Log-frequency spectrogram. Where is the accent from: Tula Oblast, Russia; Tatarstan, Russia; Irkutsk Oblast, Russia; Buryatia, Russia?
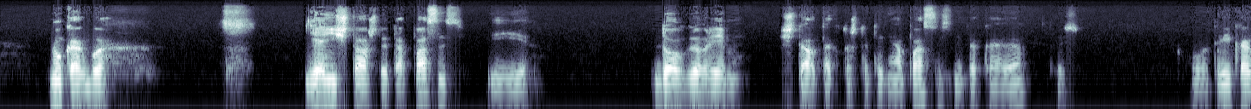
Tatarstan, Russia; Kazan; я, в общем, мне сейчас 43 года. Родился я в Казани. В общем, вырос в неполной семье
